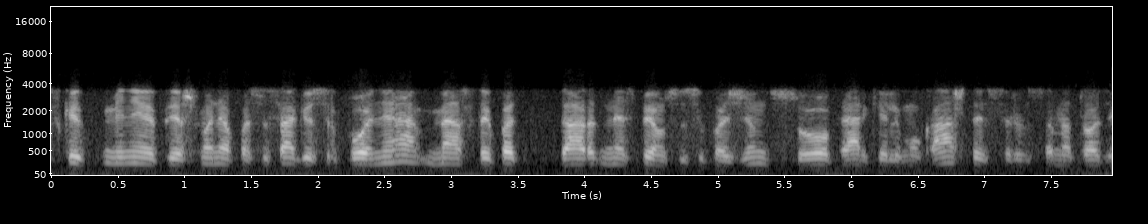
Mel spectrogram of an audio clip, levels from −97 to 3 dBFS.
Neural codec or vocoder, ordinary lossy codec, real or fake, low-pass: none; Opus, 24 kbps; real; 5.4 kHz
